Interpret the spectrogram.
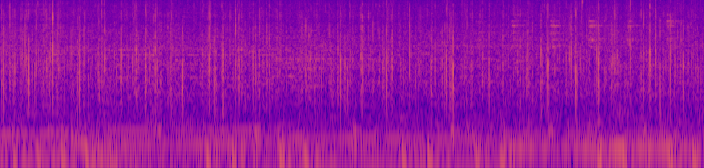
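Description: Rain falling, with many separate drops ticking sharply at irregular moments over a low steady rumble.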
